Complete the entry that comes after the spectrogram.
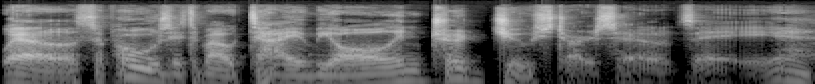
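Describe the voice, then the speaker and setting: Using a put-on character voice, a man speaks in a raspy tone at a moderate pace. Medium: actual play. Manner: hearty, folksy pirate talk.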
